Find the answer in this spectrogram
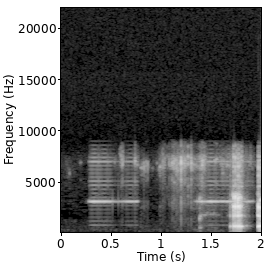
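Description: A pause in speech: a faint, steady high-pitched tone lasting about half a second, then a man's speaking voice starts again near the end.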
